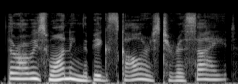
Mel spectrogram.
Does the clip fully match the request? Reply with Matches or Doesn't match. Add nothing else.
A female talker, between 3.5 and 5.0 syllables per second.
Doesn't match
